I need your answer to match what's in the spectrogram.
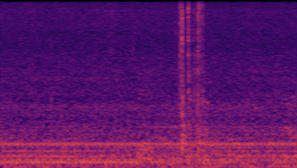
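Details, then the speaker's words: Ford Focus EcoBoost that cranked but would not start because the timing was disturbed during a water pump replacement, now re-timed: the engine fires and settles into a steady, smooth idle with one brief clatter; it runs normally now. "Kaya ginawa namin naging nag retiming kami naging Ay okay na umandar na"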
